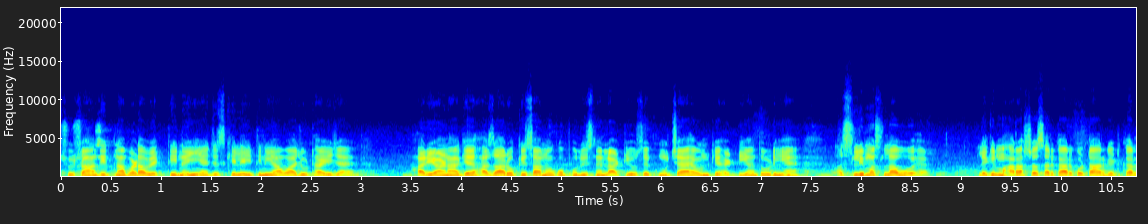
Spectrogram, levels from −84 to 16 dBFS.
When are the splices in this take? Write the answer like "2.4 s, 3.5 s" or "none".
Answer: none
